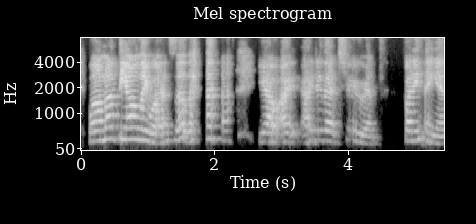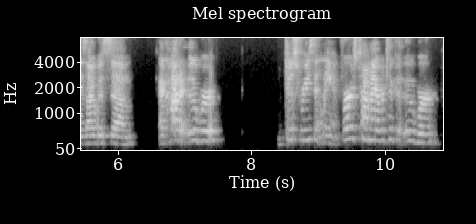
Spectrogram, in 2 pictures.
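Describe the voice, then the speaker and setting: A woman's voice: sits high, normal speed, bright, forceful tone. Chatty woman with an Oklahoma twang. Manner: chatty, laughing often, storytelling asides. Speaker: language instructor. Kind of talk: casual online class teaching. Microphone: video call. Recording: roomy, distant video-call audio.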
